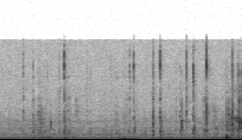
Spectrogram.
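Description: Pen stylus tapping and scratching on a tablet surface while a word is handwritten: faint, irregular light clicks over a steady low electrical hum.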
